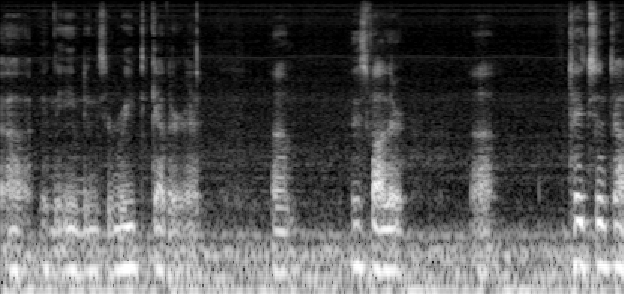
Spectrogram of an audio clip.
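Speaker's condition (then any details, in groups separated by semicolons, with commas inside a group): Cerebral palsy; speaks relatively well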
